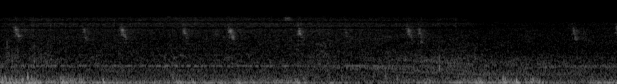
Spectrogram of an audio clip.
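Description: A small bird chirping over and over in short, high notes, over a low rumble of wind and movement on the microphone.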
